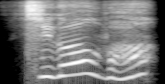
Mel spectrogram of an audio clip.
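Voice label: Vox Deny, Japanese; Kirze; kingsraid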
